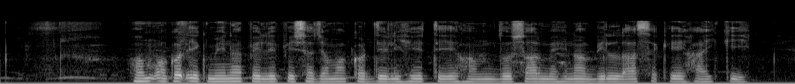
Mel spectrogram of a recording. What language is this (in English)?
Magahi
